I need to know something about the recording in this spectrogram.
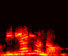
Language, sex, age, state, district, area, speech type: Malayalam, female, 18-30, Kerala, Alappuzha, rural, conversation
